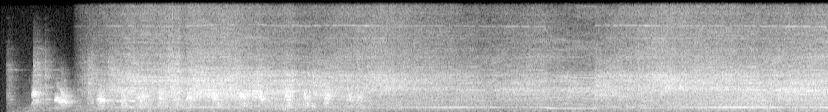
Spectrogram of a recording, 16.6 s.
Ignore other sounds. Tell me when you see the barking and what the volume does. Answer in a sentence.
You can hear the barking from 0.1 to 7.2 s, at a steady volume.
